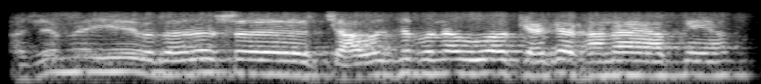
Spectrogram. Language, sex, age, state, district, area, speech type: Hindi, male, 60+, Madhya Pradesh, Gwalior, rural, conversation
